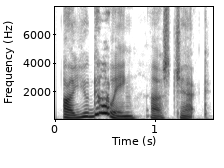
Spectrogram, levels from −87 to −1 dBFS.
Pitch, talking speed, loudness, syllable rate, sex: 220 Hz, 190 wpm, -17 LUFS, 6.1 syllables/s, female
